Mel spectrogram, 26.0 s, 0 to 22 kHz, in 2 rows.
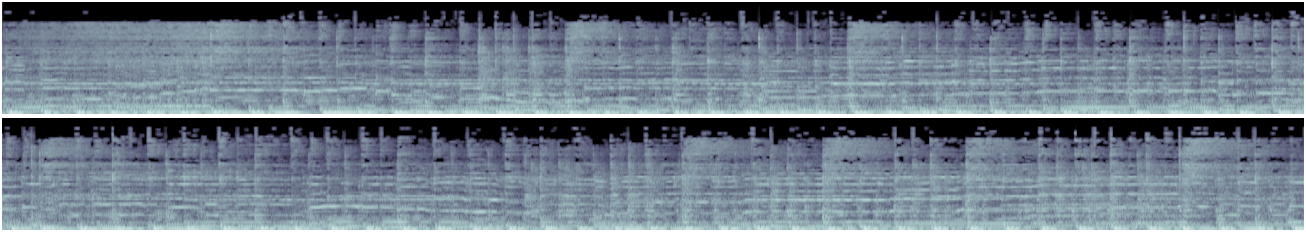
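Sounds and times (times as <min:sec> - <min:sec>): live band playing: 0:00.0 - 0:26.0
sliding guitar lead line: 0:00.0 - 0:26.0.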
